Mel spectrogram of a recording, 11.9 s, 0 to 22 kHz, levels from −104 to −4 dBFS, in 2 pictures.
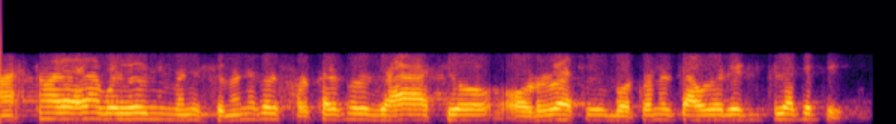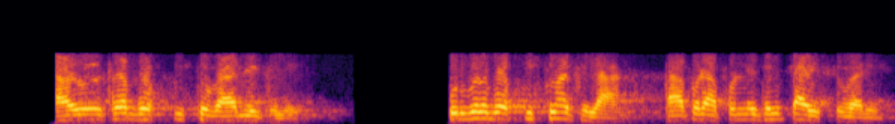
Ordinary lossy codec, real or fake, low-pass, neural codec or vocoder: none; real; 3.6 kHz; none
